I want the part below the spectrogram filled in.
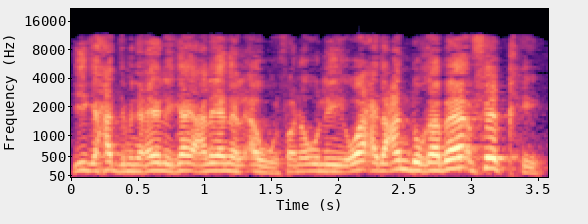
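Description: A man preaching in a colloquial style with an Egyptian accent. He is animated and emphatic, and he acts out the people he quotes. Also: on the high side, rapid-fire, husky. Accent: Egyptian Arabic. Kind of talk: colloquial sermon.

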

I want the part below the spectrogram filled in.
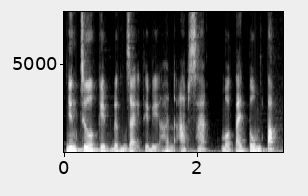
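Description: A man's voice: medium pitch, sing-song, moderate pace, slightly rough. A man narrating a ghost story audiobook in a dramatic way.

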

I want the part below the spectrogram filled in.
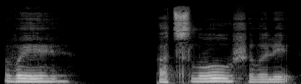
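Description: A scheming middle-aged lady coaxes and reproaches in a soft, honeyed voice, as a male narrator puts her on. Her pitch sits well above his own while her volume stays gentle. The sweetness covers a clear calculation. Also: lively intonation, measured pace.

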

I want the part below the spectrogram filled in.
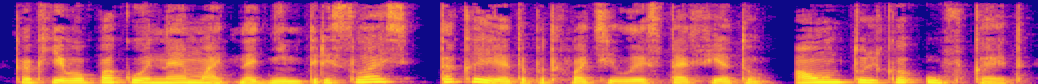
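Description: Mellow steady audiobook narrator. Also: mid-range voice, a little fast. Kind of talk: scripted first-person novel narration.

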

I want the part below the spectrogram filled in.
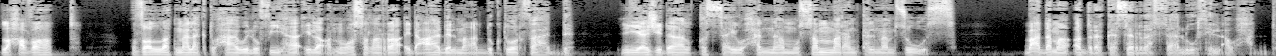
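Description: Deep-voiced male audiobook narrator. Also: flat delivery, fairly quick, no echo, studio quality.

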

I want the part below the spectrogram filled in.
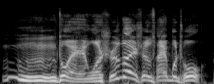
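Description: A male storyteller voicing a boisterous, loud swordsman who shouts and laughs in high excited outbursts. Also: moderate pace, no room sound, clean studio sound, full character voice.

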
